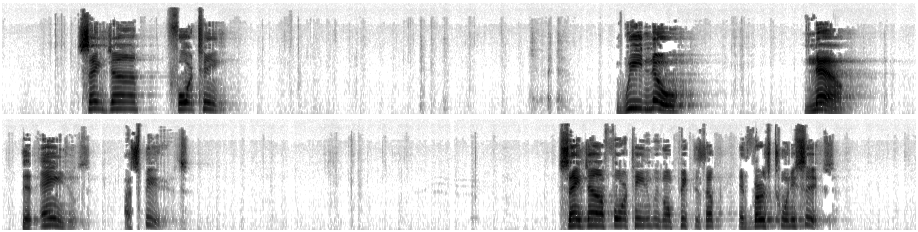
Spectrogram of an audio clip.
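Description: An elderly man speaks slowly and calmly through a microphone, in short phrases with long pauses.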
